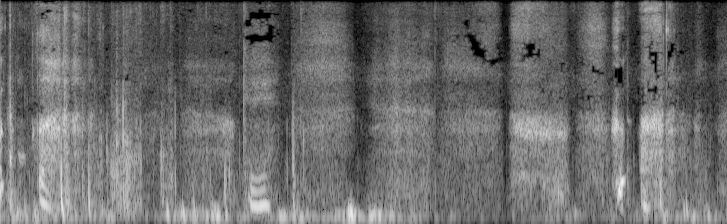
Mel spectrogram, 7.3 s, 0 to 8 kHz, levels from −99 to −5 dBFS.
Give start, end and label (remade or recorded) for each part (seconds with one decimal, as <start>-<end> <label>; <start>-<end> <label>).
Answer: 0.0-3.7 recorded; 3.7-5.3 remade; 5.3-7.3 recorded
